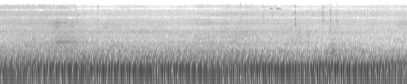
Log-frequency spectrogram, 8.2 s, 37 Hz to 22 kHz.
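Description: Dodge Charger SRT8's HEMI V8 engine running steadily with a deep, even drone, heard from inside the car, with no revving.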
